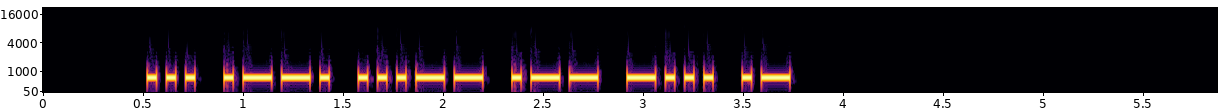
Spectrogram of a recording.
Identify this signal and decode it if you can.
Morse code, heard as a keyed tone, about 25 wpm, 700 Hz. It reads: SP3WBA
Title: DXCC-100 Call Signs - 6 Characters - Repeated 2x - 25wpm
